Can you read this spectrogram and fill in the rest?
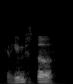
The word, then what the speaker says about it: Gremsdorf: Wie man einen Dorfnamen so unterschiedlich aussprechen kann. Ne? Aber ich bleibe dabei, bei uns in der Region, und das ist ja so, heißt es Grimsdorf.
